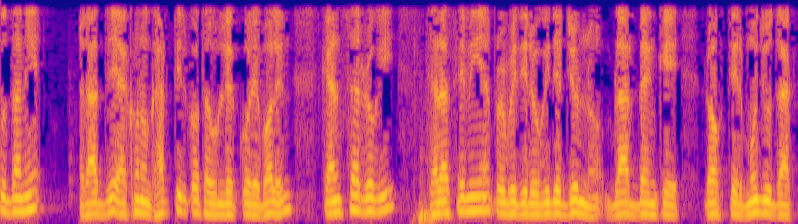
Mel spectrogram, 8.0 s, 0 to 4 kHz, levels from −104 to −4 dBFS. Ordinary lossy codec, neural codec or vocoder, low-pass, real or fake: none; none; 3.6 kHz; real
